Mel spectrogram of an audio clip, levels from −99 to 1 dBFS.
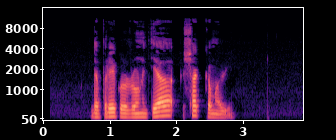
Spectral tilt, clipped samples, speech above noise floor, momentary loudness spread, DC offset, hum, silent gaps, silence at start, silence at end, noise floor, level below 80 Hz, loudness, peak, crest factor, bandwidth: -7.5 dB/octave; under 0.1%; 52 dB; 12 LU; under 0.1%; none; none; 0.7 s; 1.1 s; -73 dBFS; -68 dBFS; -22 LUFS; -2 dBFS; 22 dB; 10.5 kHz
